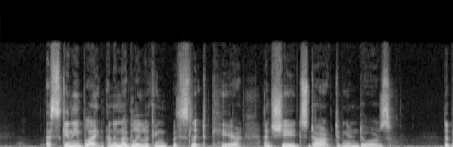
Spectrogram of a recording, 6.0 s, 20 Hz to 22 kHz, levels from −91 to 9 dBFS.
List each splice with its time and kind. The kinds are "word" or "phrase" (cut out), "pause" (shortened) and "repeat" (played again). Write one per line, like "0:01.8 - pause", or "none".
0:01.4 - word
0:02.2 - word
0:02.8 - word
0:04.1 - word
0:04.6 - word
